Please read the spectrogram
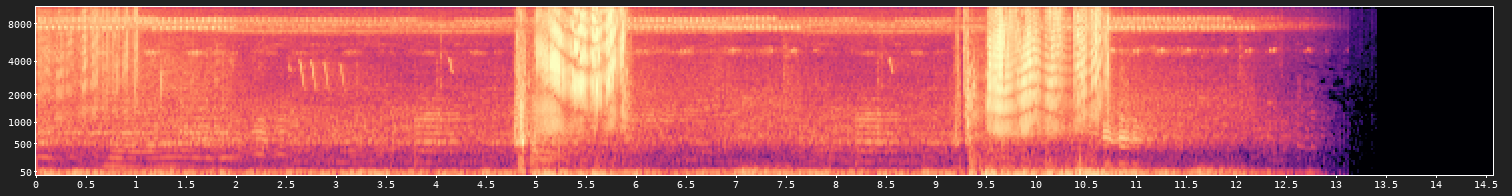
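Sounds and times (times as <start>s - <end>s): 
Boll's and Carolina grasshoppers making dry crackling rattles: 0.0s - 2.0s, 4.8s - 6.0s, 9.1s - 11.0s
steady hiss: 0.0s - 8.1s, 8.8s - 12.2s
faint high buzzing: 0.0s - 12.4s.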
